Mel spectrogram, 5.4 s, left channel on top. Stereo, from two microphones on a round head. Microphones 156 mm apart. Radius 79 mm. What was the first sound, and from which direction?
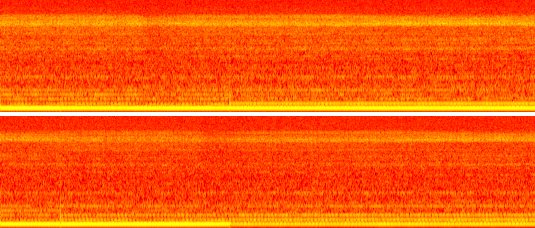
Only background noise.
